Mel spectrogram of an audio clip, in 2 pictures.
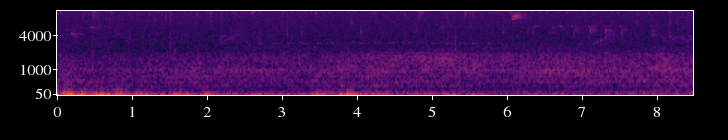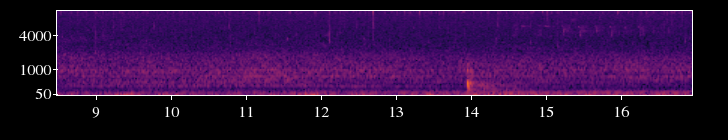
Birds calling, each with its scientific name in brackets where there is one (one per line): Northern Cardinal (Cardinalis cardinalis)
unidentified bird
Song Sparrow (Melospiza melodia)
